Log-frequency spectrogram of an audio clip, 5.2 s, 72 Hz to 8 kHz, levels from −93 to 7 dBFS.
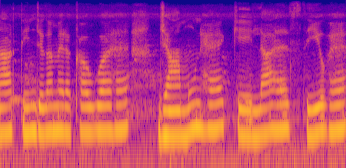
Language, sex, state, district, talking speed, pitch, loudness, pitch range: Hindi, female, Jharkhand, Deoghar, 140 wpm, 205 Hz, -15 LUFS, 195-210 Hz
